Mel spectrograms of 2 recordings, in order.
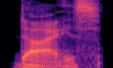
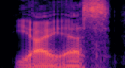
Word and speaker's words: dis: people pronouncing it as dies, D-I-S. So it's spelled with a double S so that you know that it's pronounced dis.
